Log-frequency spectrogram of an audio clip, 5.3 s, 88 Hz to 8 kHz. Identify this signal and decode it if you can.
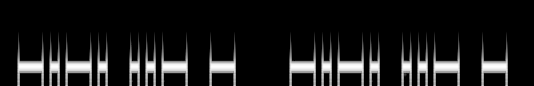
Morse code, heard as a keyed tone, about 15 wpm, 250 Hz. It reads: CUT CUT
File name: morse / morse-training-15WPM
